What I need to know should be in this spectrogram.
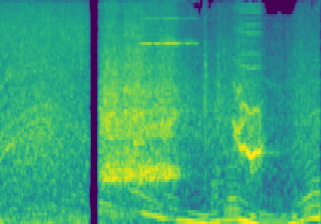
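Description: Car tyres screech on asphalt as the car spins.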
